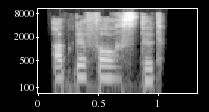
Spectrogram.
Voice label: "abgeforstet", German; adjectives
